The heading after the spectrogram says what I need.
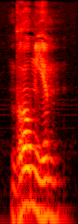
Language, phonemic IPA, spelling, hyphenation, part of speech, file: Dutch, /ˈbroː.mi.ʏm/, bromium, bro‧mi‧um, noun, Nl-bromium.ogg
- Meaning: bromine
